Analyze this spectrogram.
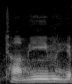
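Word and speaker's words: tamim (תמים): The Hebrew for perfect is tamim. We would spell it T-A-M-I-M, tamim, if we'd spell it that way. Pronounced T-A-W-M-E-E-M, tamim.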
